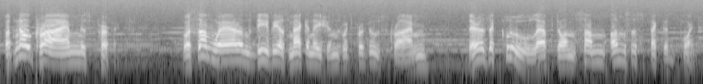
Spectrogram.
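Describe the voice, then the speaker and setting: Formal high-voiced male radio narrator. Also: animated, unhurried, faint music behind. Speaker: narrator of a crime drama series. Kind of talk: scripted 1940s radio narration. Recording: tinny, band-limited old radio recording.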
